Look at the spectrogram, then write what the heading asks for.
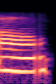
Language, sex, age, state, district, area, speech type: Assamese, female, 18-30, Assam, Dhemaji, urban, conversation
